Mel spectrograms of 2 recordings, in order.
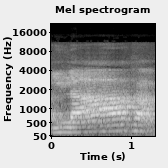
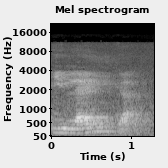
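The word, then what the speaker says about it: إليك: Ilaika, enggak ilaka, bukan. Ilika, bukan. Tapi ilaika.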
